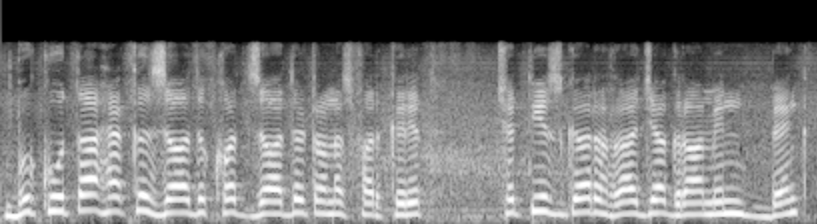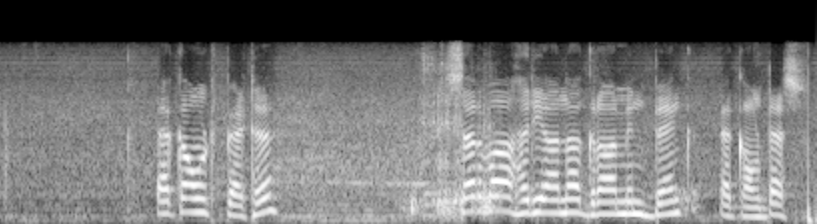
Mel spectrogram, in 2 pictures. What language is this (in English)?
Kashmiri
